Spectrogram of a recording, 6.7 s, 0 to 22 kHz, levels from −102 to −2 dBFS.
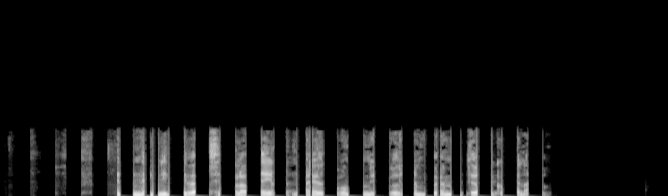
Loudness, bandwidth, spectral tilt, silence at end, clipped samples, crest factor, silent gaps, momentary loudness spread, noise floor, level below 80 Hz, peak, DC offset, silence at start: -22 LUFS; 7.8 kHz; -5.5 dB/octave; 1.25 s; under 0.1%; 22 dB; 4.08-4.13 s; 9 LU; under -90 dBFS; -50 dBFS; -2 dBFS; under 0.1%; 1.15 s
